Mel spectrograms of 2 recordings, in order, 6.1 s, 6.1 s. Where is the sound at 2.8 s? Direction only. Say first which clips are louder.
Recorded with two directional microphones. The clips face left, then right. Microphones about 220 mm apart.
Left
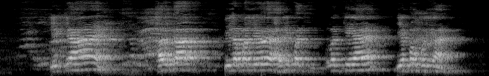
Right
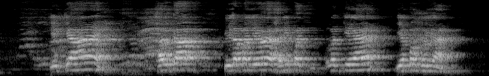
Right 2 dB; 15° right (ahead or behind).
